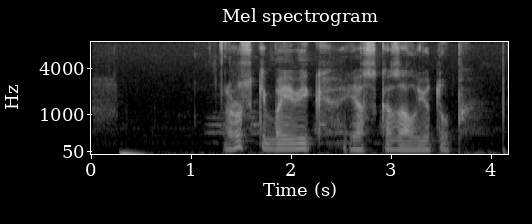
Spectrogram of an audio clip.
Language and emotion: Russian, neutral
